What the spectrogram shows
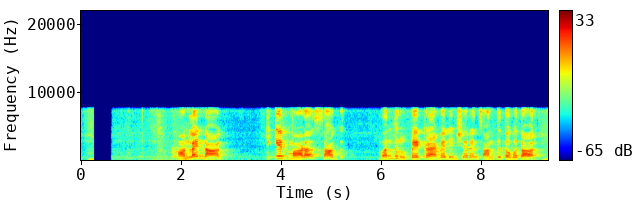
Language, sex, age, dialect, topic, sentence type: Kannada, female, 36-40, Northeastern, banking, statement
